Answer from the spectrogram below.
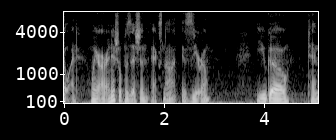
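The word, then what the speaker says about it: x₀: final variable and which one is the initial x naught x zero that's the initial that's the starting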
